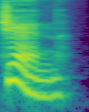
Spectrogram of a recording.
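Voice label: "gen", British English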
